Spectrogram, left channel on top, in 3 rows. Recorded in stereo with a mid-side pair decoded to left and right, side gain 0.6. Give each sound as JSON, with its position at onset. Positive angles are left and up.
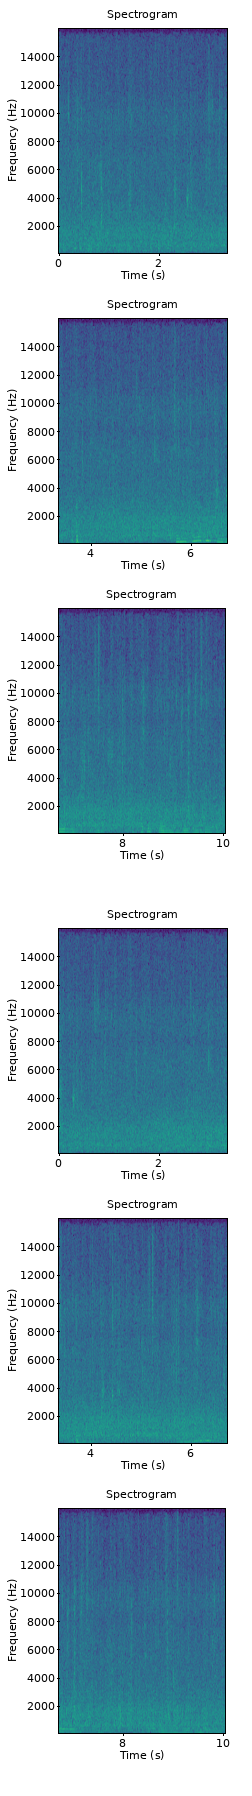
{"t": 3.6, "sound": "a drawer", "azimuth_deg": 45, "distance_m": 1.6}
{"t": 5.7, "sound": "a woman speaking", "azimuth_deg": 70, "distance_m": 2.0}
